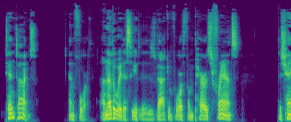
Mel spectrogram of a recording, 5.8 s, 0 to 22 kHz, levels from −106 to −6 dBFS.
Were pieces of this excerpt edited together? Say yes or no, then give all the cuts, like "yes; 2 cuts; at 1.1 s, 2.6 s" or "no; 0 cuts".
yes; 4 cuts; at 1.2 s, 1.9 s, 2.8 s, 3.1 s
